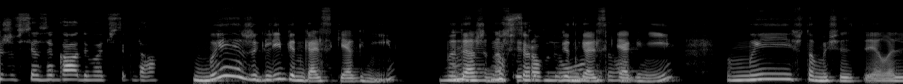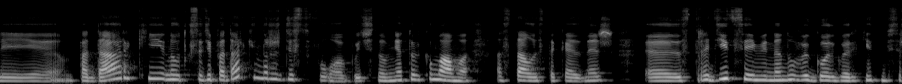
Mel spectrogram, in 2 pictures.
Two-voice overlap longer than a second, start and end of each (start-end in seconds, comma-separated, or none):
4.5-6.3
